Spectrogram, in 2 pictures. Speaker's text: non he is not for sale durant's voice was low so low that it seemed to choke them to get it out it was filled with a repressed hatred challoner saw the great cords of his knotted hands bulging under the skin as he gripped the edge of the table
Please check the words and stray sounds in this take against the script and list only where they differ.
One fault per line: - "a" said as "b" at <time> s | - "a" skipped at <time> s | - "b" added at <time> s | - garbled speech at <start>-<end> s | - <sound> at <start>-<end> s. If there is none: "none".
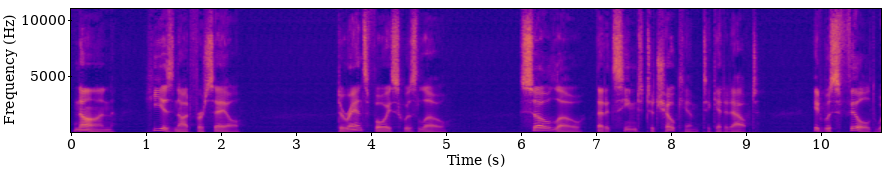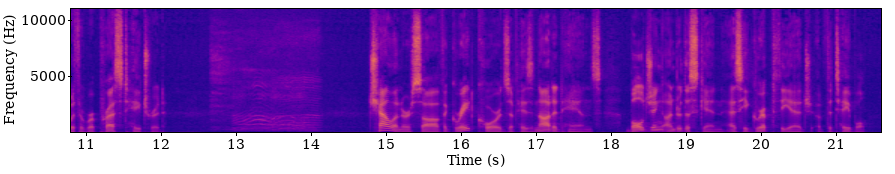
- "them" said as "him" at 8.1 s
- breath at 12.6-14.2 s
